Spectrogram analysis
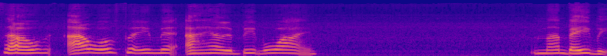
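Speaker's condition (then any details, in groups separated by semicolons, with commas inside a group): Cerebral palsy; speech affected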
